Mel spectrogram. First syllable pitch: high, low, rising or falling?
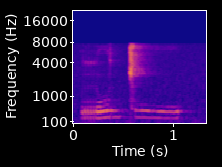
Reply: rising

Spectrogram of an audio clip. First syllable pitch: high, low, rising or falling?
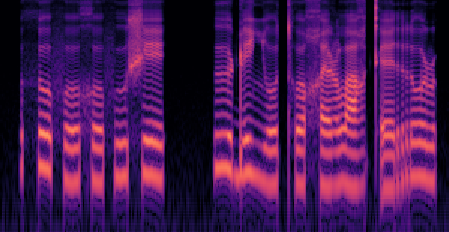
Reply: falling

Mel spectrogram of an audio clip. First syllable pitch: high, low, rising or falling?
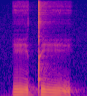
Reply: falling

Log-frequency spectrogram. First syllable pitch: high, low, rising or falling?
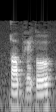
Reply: rising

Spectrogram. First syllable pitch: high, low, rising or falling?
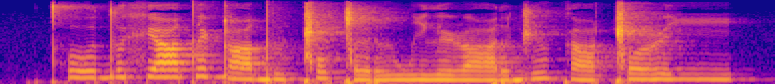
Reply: high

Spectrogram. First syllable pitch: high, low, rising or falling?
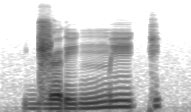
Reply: low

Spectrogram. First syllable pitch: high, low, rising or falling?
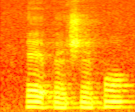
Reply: falling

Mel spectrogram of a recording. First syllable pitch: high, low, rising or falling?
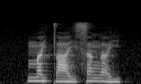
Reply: high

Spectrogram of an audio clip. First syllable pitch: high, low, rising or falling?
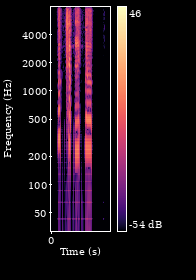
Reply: high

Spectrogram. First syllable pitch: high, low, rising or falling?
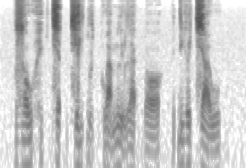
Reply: rising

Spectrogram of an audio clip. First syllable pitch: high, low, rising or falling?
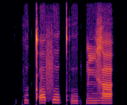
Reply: low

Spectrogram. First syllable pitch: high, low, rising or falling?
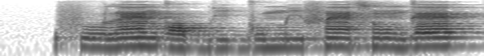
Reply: low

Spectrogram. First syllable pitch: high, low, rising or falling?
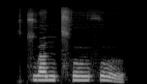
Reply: high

